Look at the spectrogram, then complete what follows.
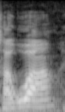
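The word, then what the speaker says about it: Awá: Y los Aguá, en realidad es con acento en la última, que son una tribu de pueblos originarios que viven en Ecuador y que están en peligro de extinción, ¿no?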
